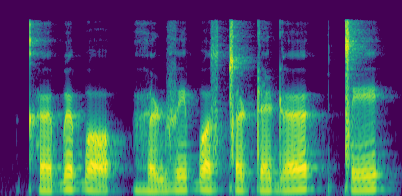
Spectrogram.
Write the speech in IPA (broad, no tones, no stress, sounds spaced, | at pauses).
kʰ œ ɓ œ ɓ ɔ | ɦ œ ɳ v e ɓ ɔ z ǀ œ ʈ ɛ ɖ œ | ǀ e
